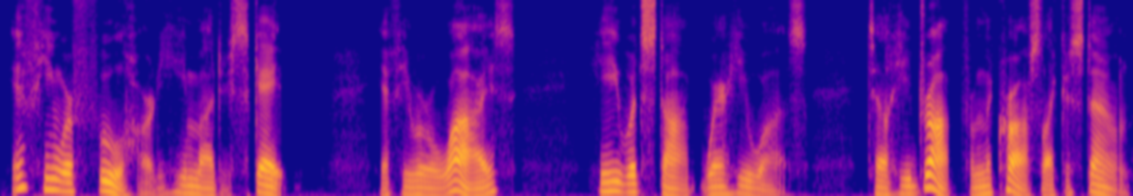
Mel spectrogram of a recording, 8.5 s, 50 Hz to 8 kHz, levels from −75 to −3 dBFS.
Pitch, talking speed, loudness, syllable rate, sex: 105 Hz, 185 wpm, -21 LUFS, 4.9 syllables/s, male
